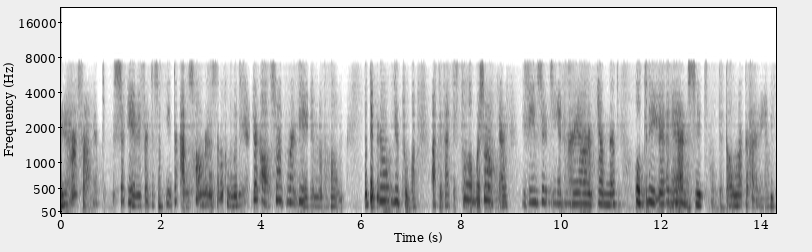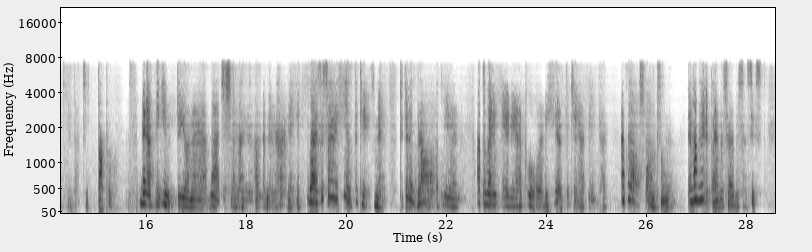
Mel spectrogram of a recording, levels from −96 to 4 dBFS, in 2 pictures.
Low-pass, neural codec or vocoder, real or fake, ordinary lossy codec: 7.2 kHz; codec, 44.1 kHz, 0.9 kbps, DAC; fake; none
